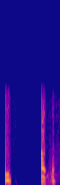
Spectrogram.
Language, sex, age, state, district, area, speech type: Tamil, female, 18-30, Tamil Nadu, Perambalur, urban, conversation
